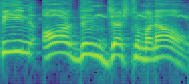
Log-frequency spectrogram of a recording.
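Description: A man's voice: high voice, lively intonation, takes it slowly, a bit bright, a little hiss or hum, pitched above the performer's own voice, exaggerated voice. A man voicing a grave prophet in a children's cartoon, earnestly admonishing people. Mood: stern pleading. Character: grave male prophet warning sinful people. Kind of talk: cartoon story dialogue.

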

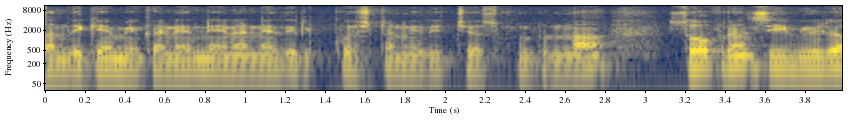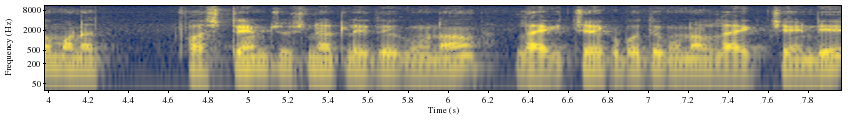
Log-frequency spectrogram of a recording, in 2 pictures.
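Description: A man's voice: mid-range voice, a little mellow, smooth. A man hosting a phone app tutorial, talking through each step and constantly repeating fillers and "friends". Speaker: tech tutorial host. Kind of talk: screen-recorded app tutorial.

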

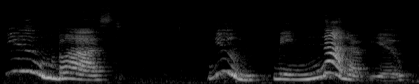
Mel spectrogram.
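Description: A woman's voice: sits high, huge pitch swings, very slow, full character voice. A woman voicing a fussy, demanding, melodramatic bird in a children's storybook, with whiny exclamations. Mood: fussy, dramatic. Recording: roomy, distant camera microphone.

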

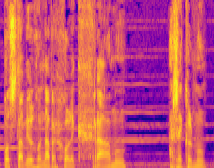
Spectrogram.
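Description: A male narrator reads scripture in a formal, measured style. His voice sits a little low. Quiet music plays behind him.

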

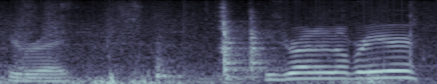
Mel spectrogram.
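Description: A man's voice: high-pitched, very animated, fairly quick, dull audio, over loud music. A man working as a fishing guide, casually giving short, repeated instructions and encouragement outdoors on a boat. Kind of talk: casual coaching shouted to anglers during fishing. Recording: loud wind, boat engine, outdoor noise.

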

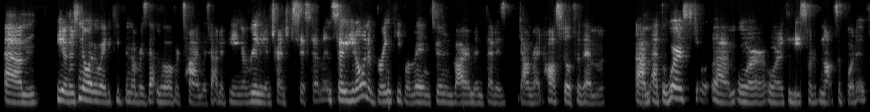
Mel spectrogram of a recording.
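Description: A woman's voice: lowish voice, steady tone, brisk, breathy edge, no room sound, highs cut off. A woman lecturer giving a conversational academic talk over slides, explaining with frequent ums and you knows. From not South African. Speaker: university oceanography lecturer. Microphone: video call.

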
